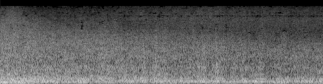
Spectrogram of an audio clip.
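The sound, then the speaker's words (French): A continuous, loud roll of thunder rumbles low and heavy under a steady hiss like pouring rain, holding a fairly even level for a few seconds with no voices. “On risquerait d'avoir peut-être euh, de gros orages, du tonnerre et donc euh, de la foudre.”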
